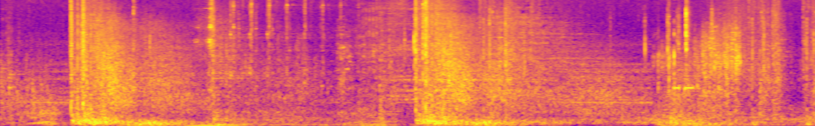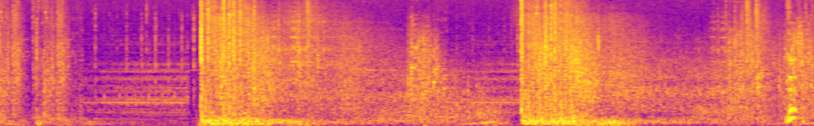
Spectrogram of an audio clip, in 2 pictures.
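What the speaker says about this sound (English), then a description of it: "Landed another couple bombs." Bombs land and explode in World of Warships: Legends, several heavy booming blasts spaced a few seconds apart, each with a sharp onset and a rumbling decay, under occasional talk and game noise.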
